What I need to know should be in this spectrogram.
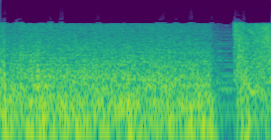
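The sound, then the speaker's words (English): Fire breath attack in a turn-based monster-battle video game: a loud, dense, roaring rush of noise held steady, broken by a brief gap near the end before it surges back. “Choose a move. Fire breath.”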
